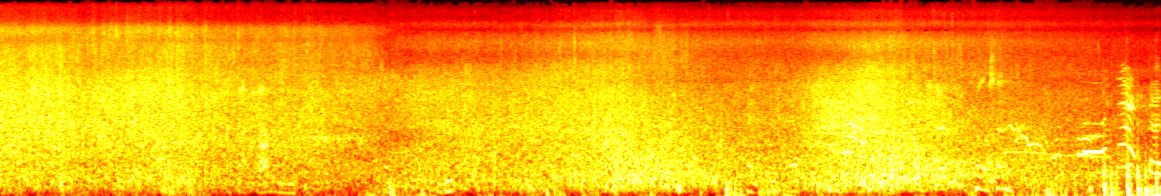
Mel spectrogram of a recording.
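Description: Small waves breaking and washing around a kayak's hull in choppy shallow water, with wind buffeting the microphone.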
